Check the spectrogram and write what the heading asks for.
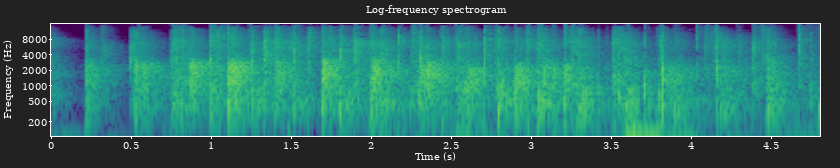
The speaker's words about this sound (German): Den möchte ich in Zukunft auch immer haben, den Applaus nach so einer Sendung.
